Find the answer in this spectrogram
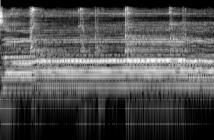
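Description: Music: a woman's voice holds one long sung note, starting about a quarter second in, over a low sustained accompaniment.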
